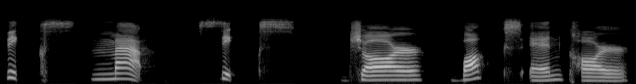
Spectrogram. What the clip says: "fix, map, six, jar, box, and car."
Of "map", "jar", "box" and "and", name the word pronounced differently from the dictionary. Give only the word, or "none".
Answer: none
